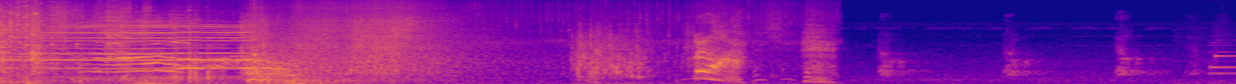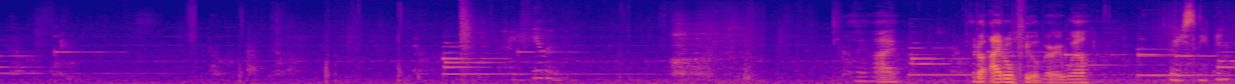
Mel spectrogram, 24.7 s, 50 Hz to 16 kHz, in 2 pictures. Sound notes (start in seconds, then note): 6.2 crickets chirping; 9.2 dog barking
